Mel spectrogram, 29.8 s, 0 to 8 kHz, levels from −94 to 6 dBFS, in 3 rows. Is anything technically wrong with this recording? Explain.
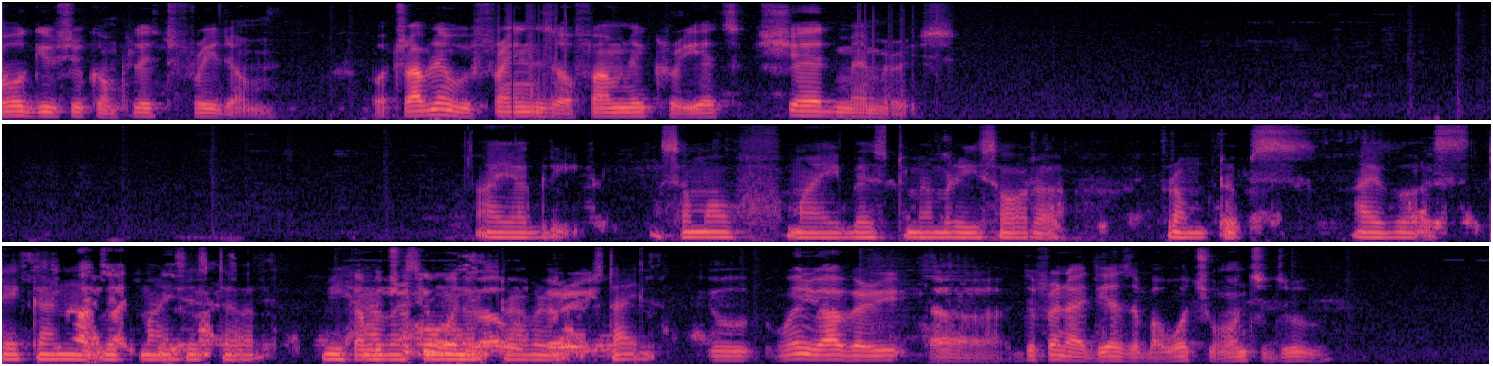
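Yes, three kinds of fault are audible in this speech.

Echo leak occurs at 1.04 to 1.18 s, from 13.43 to 24.52 s, and from 25.95 to 27.18 s. A delayed copy of the speech trails the original by roughly 318, 339 and 348 ms. It likely comes from a speakerphone whose echo canceller let some of its pickup through. The first and last are faint, but the long middle stretch sits only about 10 dB down. On a spectrogram it appears as a fainter, shifted duplicate of the speech harmonics.

Loose connector crackle appears from 3.24 to 3.86 s, 5.70 to 6.47 s and 12.49 to 12.80 s. A contact rapidly making and breaking chops the signal, heard as irregular scratching. The waveform shows jagged spikes and dropouts, and the spectrogram shows broadband vertical streaks that reach the 8 kHz top of the band.

Speech suppressed in double talk affects 20.25 to 21.02 s and 22.47 to 24.60 s, while the echo is also present. 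The echo canceller likely could not separate the talker from the returning echo, so it turned everything down. The speech dips by roughly 20 to 25 dB in patches, visible as sudden envelope notches and darkened gaps in the spectrogram.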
